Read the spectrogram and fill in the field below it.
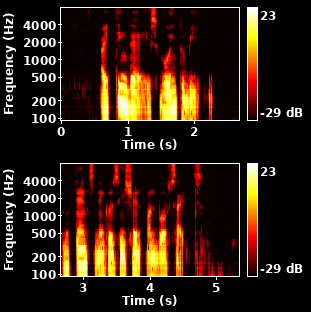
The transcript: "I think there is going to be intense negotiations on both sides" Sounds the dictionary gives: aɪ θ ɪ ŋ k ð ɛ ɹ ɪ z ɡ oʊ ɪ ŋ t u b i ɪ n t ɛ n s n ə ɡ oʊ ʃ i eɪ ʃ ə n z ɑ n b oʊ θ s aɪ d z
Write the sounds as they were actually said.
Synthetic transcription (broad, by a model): aɪ t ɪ ŋ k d ɛ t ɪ s ɡ oʊ ɪ ŋ t u b i ɪ n t ɛ n s n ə ɡ oʊ s i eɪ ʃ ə n ɑ n b oʊ f s aɪ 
